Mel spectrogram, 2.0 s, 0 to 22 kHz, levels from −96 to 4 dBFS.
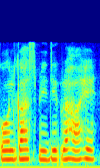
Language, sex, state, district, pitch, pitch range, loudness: Hindi, female, Arunachal Pradesh, Papum Pare, 215 Hz, 210-220 Hz, -16 LUFS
